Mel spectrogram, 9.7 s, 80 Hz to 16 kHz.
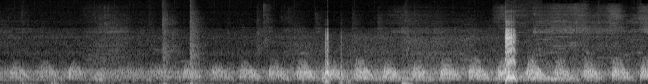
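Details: Fetal heartbeat of an unborn baby girl on a home Doppler: rapid, regular whooshing pulses at about 140 a minute.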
